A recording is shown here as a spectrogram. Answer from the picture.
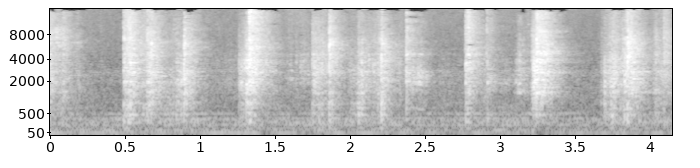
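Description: Light, irregular clicks and rustles of hands handling things close to the microphone, about a dozen small taps and scrapes with no steady rhythm.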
